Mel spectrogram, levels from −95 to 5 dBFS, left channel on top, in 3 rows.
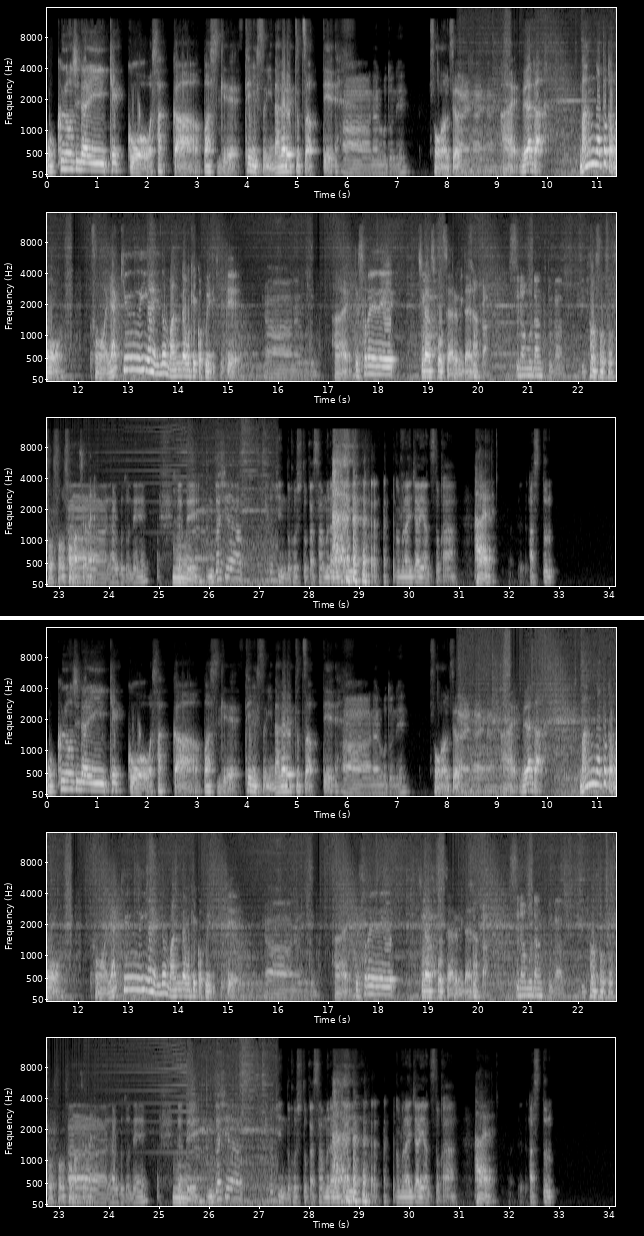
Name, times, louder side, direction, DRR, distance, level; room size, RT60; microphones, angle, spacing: voice 1, 0.0-5.9 7.7-8.3 9.1-10.1 10.7-11.8 12.2-15.3 17.1-18.4 18.8-20.1 22.2-23.7 25.3-25.8 28.5-29.6 31.3-31.7, left 4 dB, 55° left, 0.4 m, -21 dB
voice 2, 5.9-7.2 8.2-9.3 12.3-12.6 15.7-16.8 18.9-19.3 19.8-20.2 20.6-21.7 22.0-22.4 23.2-26.7 27.1-28.9 29.7-30.9 32.4-32.8, equal, 5° left, 1.1 m, -30 dB
sound 1, 8.2-27.4, right 1 dB, 80° right, 1.7 m, -40 dB
3.9 x 2.3 x 2.9 m
head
